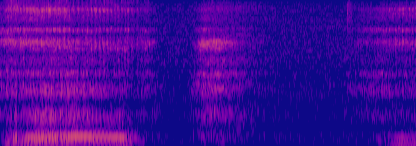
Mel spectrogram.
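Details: Loud snoring during a nap: one loud, rattling snore on the in-breath, then a quiet breath out, with low room hum behind.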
